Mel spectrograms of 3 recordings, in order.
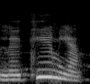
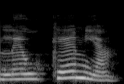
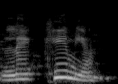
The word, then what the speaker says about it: leukemia: Cara ucap leukemia, bukan leukemia. Tapi tidak bunyi U-nya, leukemia. Le ditekan, leukemia.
